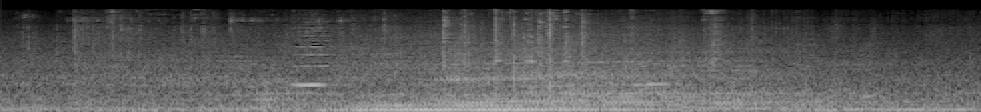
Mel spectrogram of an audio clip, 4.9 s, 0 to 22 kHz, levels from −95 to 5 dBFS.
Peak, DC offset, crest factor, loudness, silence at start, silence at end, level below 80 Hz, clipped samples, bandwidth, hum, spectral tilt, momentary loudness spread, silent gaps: -14 dBFS; under 0.1%; 16 dB; -30 LUFS; 0 s; 0 s; -38 dBFS; under 0.1%; 16 kHz; none; -5.5 dB/octave; 11 LU; none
